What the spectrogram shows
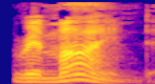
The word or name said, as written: remind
